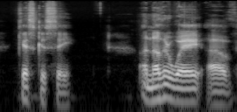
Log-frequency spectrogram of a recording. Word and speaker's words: qu'est-ce que c'est: So a lot of these words run together when you actually pronounce them.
